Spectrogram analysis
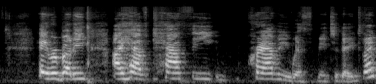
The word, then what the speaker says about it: Krafve: I have Cathy Krafve with me today. Did I pronounce that right, Krafve? Yeah, Crafty. And if we were from Scandinavia, we would have said Krave, which would probably be easier.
